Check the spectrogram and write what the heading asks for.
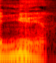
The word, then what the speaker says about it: Nur: En Écosse, du moins dans les Pays-Bas, les gâteaux d'Yule sont aussi appelés gâteaux de Nur. Le U se prononce comme en français.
